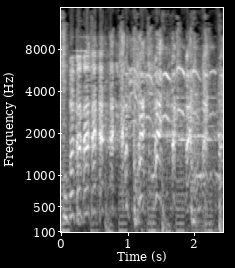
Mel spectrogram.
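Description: A child laughing in a run of quick, high-pitched laughs, over electronic dance music with a steady bass beat.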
